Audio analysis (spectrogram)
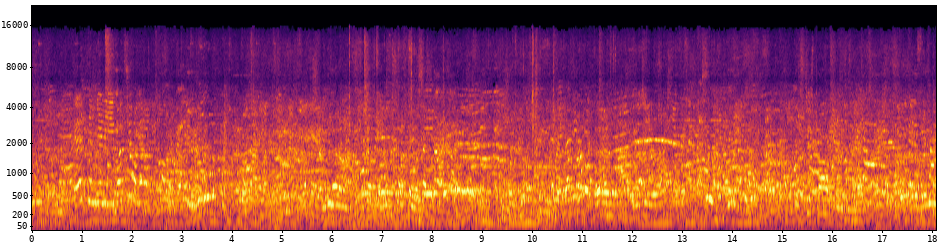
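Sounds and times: shoppers chattering: 0.0s - 18.0s.

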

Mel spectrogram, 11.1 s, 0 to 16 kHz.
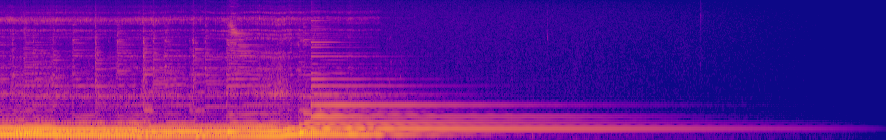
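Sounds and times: acoustic guitar chord ringing: 0.0s - 10.2s.

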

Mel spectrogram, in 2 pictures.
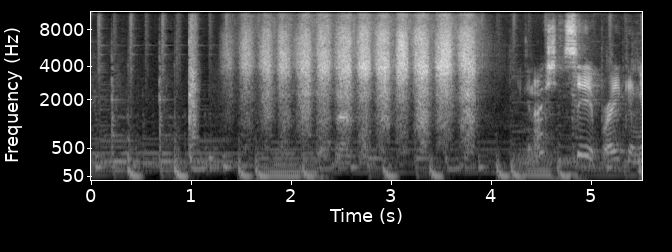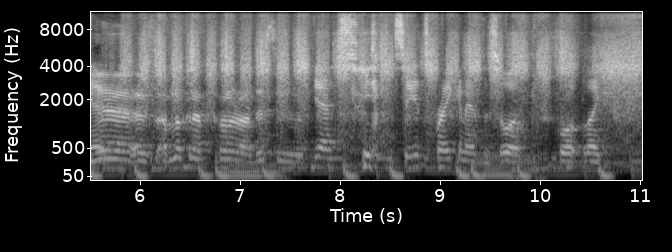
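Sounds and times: scrub brush scrubbing rug: 1.4s - 3.9s, 5.6s - 11.0s.

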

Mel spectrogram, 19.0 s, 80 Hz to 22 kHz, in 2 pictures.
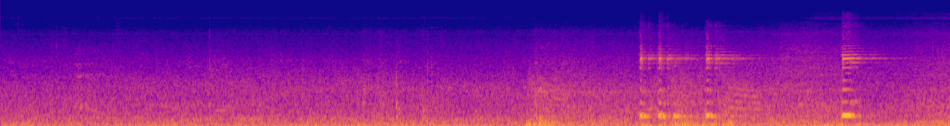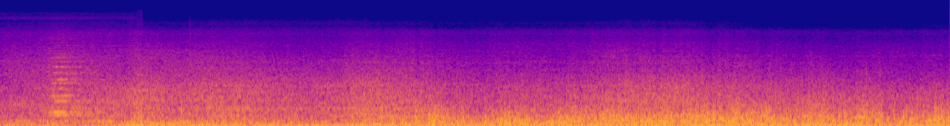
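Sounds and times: traffic and road noise: 0.0s - 19.0s
car horn toots: 6.4s - 7.6s, 8.4s - 9.0s, 10.0s - 10.5s.

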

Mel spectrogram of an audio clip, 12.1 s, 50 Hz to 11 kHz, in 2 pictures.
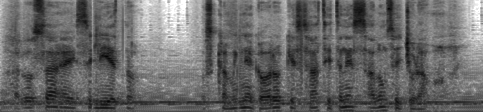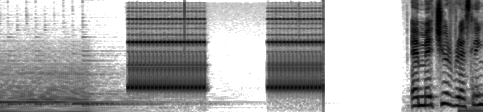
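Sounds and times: desk telephone ringing: 7.6s - 8.7s, 9.4s - 10.1s.

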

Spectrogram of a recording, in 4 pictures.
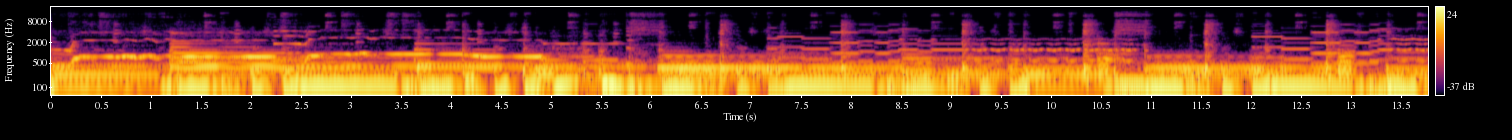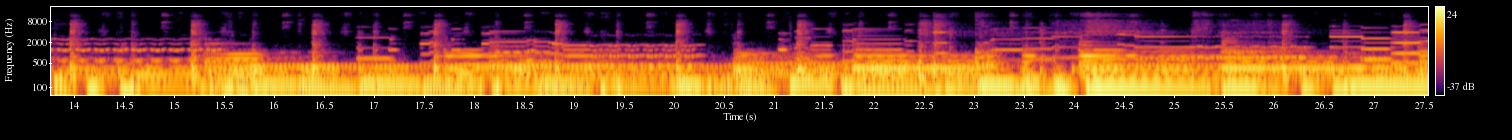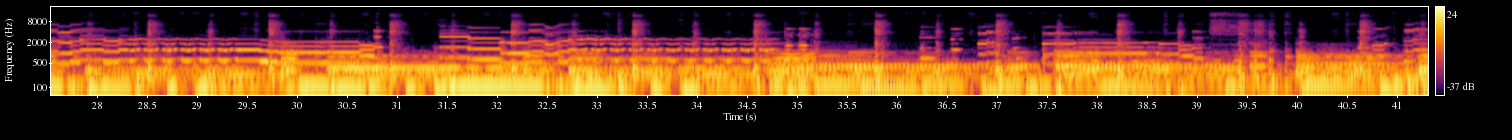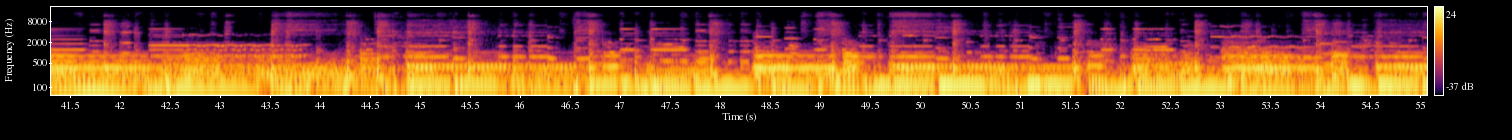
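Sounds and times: bass guitar line: 0.0s - 55.0s
electric keyboard chords: 0.0s - 55.0s
steady drum beat: 0.0s - 55.0s
wavering lead line: 0.0s - 55.0s.

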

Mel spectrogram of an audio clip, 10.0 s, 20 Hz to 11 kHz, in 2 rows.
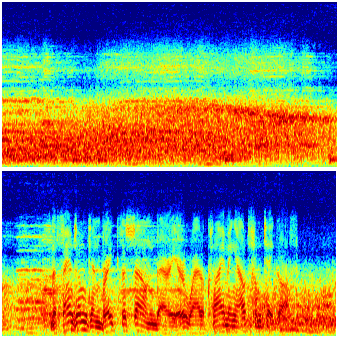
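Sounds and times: jet engine roaring: 0.0s - 10.0s.

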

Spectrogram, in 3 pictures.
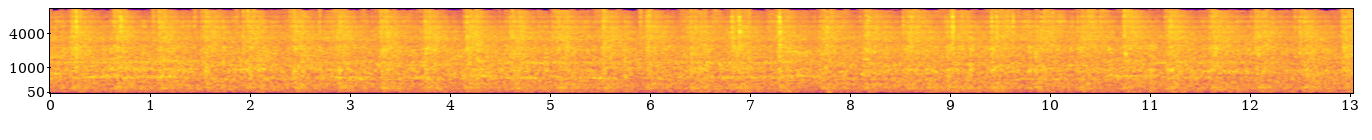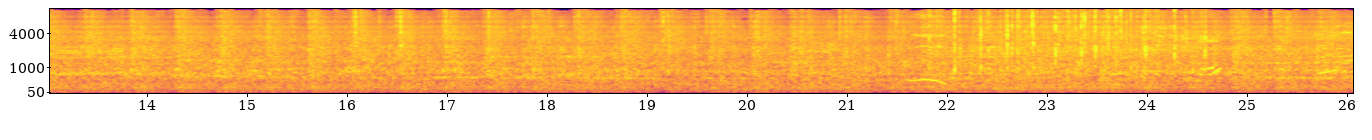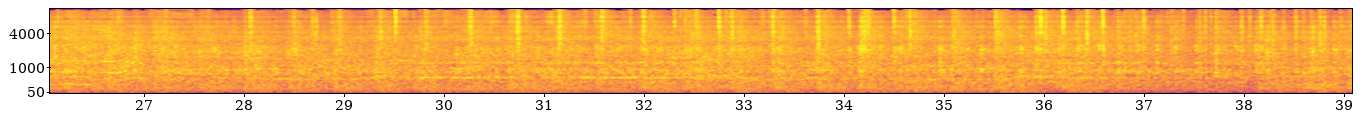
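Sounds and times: supporters chanting in unison: 0.0s - 39.0s.

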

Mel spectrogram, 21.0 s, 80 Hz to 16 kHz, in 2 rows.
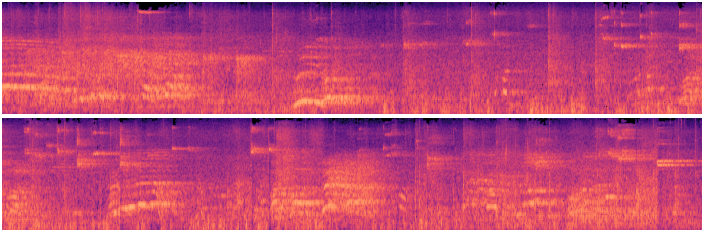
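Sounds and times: sneaker squeaks: 4.0s - 15.3s, 16.0s - 21.0s
basketball dribbling: 5.9s - 13.4s.

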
